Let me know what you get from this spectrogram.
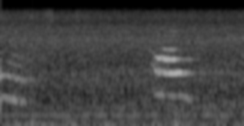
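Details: Yoda, a legless baby cat being adopted, gives two short high meows: one trailing off at the very start, then a brighter, slightly rising mew about a second later, over a low indoor rumble.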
